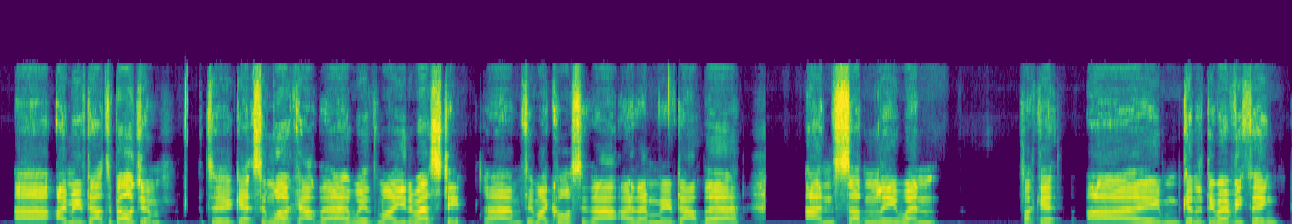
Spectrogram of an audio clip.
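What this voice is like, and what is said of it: Speaks with a noticeable accent. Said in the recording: “as you can tell from my accent”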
